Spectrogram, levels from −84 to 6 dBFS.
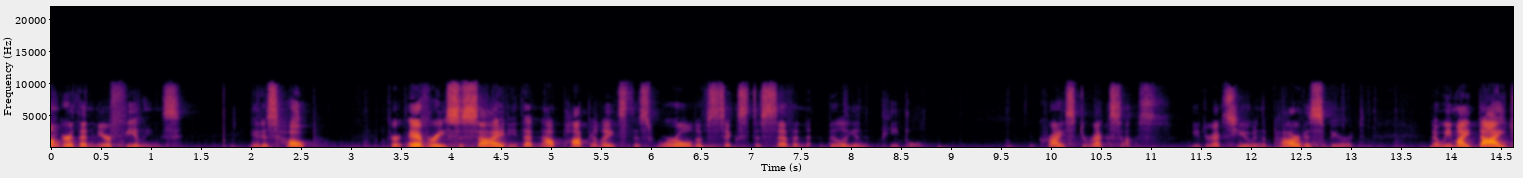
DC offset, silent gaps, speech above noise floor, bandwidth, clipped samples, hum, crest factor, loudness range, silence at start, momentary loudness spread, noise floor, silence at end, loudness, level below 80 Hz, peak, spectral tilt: under 0.1%; none; 36 dB; 11 kHz; under 0.1%; none; 24 dB; 11 LU; 0 s; 21 LU; -63 dBFS; 0 s; -27 LUFS; -50 dBFS; -4 dBFS; -3 dB/octave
